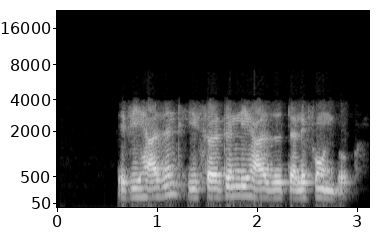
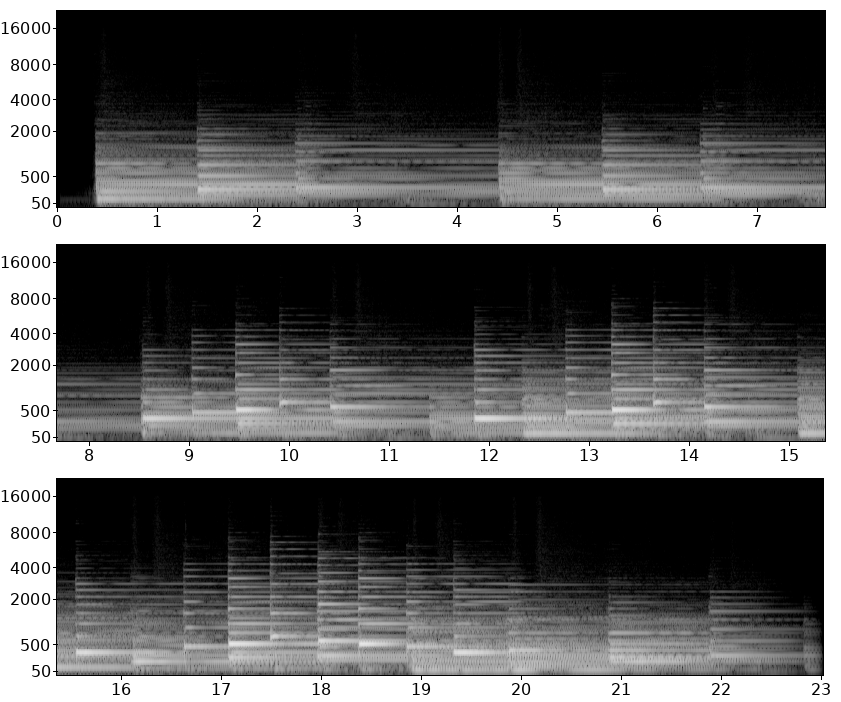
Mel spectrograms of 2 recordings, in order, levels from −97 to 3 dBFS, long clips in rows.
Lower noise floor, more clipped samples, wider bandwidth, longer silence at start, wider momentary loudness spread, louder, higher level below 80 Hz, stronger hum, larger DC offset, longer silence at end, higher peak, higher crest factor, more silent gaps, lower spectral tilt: first, -86 dBFS vs -47 dBFS; neither; second, 4.1 kHz vs 5.2 kHz; first, 0.6 s vs 0.4 s; second, 9 LU vs 20 LU; first, -17 LUFS vs -21 LUFS; second, -66 dBFS vs -42 dBFS; neither; neither; about the same, 0.2 s vs 0.15 s; about the same, 0 dBFS vs -2 dBFS; about the same, 16 dB vs 18 dB; neither; second, -3 dB/octave vs -10 dB/octave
